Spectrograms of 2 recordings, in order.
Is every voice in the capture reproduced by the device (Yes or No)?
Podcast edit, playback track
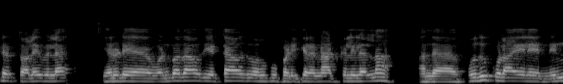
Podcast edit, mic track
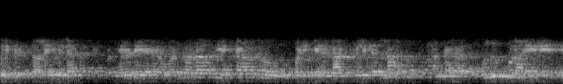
No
